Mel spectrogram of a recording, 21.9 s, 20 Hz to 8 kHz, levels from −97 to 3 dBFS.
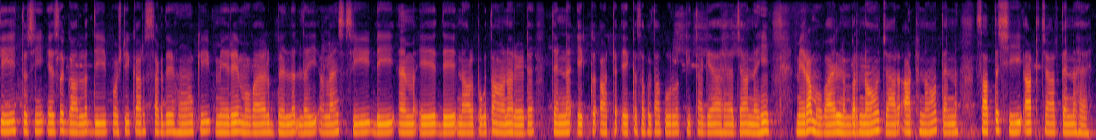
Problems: none marked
